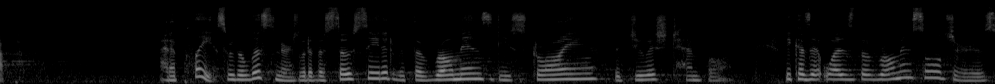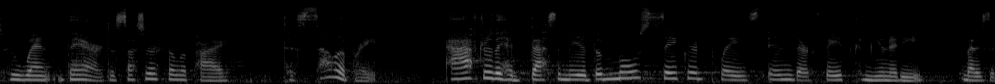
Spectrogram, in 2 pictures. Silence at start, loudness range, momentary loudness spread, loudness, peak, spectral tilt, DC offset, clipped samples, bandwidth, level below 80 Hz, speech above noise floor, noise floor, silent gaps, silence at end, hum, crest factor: 0 s; 6 LU; 11 LU; -41 LUFS; -22 dBFS; -4.5 dB/octave; under 0.1%; under 0.1%; 15 kHz; -76 dBFS; 27 dB; -68 dBFS; none; 0 s; none; 20 dB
